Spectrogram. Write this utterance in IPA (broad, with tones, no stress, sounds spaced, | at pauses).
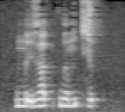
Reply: m ḛ˧˨ ɣ a˦˥ k̚ h w ə˨˦ m t͡ɕ ə˨˩ t̚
